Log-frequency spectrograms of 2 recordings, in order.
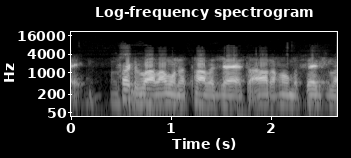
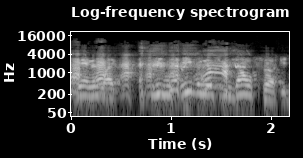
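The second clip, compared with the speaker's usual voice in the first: laughing; 11 semitones higher, faster than usual. Real, not acted. Laughing through his story.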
